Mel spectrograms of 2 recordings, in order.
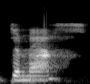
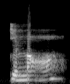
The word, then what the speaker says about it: damas: of that weave and i believe pronounce um damas or de ma in french so not the asks that's more uh english this isn't in your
